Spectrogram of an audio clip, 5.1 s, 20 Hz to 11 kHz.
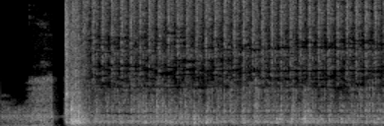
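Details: Vintage air compressor just rewired from 120 V to 240 V, on its first run after rewiring: quiet, evenly paced rapid clatter at about seven beats a second with no faltering; compressor motor and pump running smoothly.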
